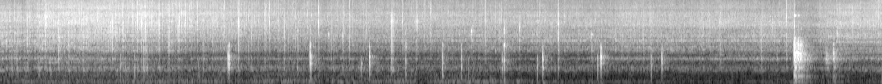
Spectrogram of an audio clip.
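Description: Onion fries in hot oil in a pan for a creamy white-sauce pasta, a soft continuous sizzle punctuated by many light, regular utensil clicks and one louder knock near the end.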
